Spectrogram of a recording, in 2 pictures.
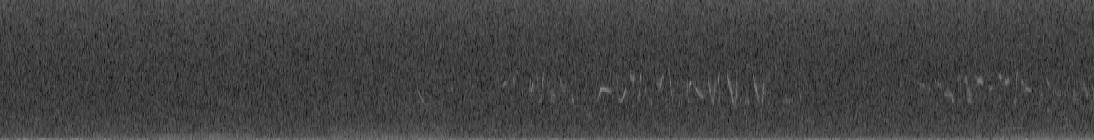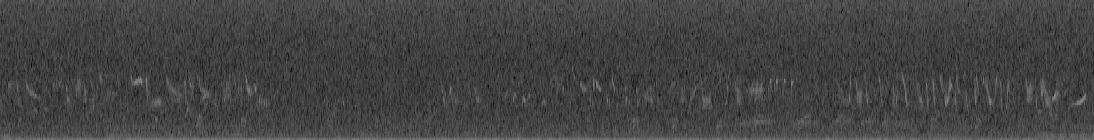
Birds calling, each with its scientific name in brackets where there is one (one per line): Erckel's Francolin (Pternistis erckelii)
Eurasian Skylark (Alauda arvensis)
